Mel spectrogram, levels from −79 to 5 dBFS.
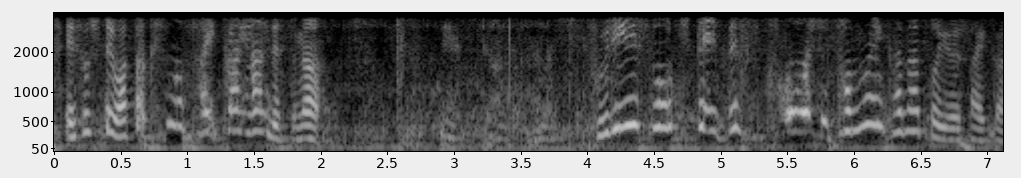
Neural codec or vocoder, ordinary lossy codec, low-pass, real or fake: codec, 16 kHz, 4.8 kbps, FACodec; none; 3.6 kHz; fake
